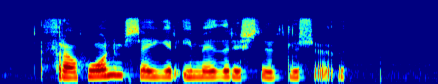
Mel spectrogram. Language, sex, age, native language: Icelandic, female, 18-19, Icelandic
